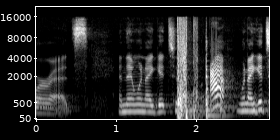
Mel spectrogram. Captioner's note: bumps mic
